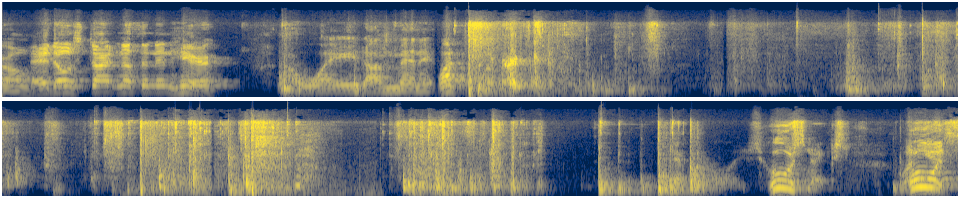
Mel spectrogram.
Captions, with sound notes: Hey, don't start nothing in here. Wait a minute. [ PUNCH ] [ PUNCHES ] Who's next? Who's--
